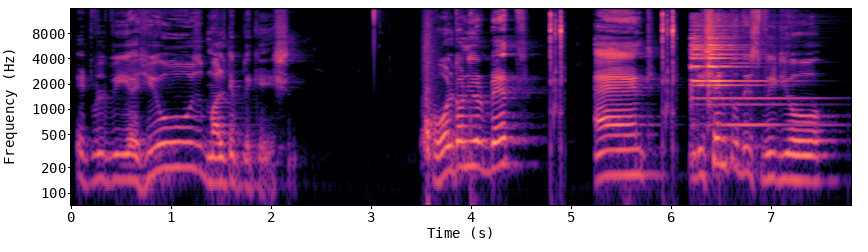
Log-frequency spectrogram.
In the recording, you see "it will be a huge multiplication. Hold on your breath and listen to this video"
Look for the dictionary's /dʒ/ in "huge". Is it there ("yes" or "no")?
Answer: yes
